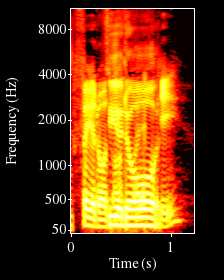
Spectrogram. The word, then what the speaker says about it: Fyodor Dostoevsky: In contrast, The Double is based on a novella called The Double by, how do you pronounce his name? Fyodor Dostoevsky.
